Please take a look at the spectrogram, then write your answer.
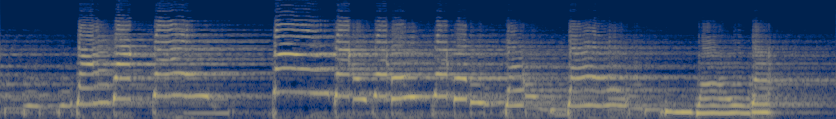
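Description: An electric guitar played through boost and distortion pedals rings out in bright, sustained chords and riffs with a chorus-like shimmer and reverb, loud and clear with no talking.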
